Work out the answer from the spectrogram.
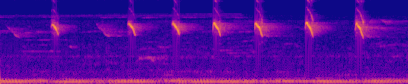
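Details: Brown-throated sunbird call used to attract birds: seven high, slurred-down chips at slightly irregular half-second intervals, with a steady low hum throughout.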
